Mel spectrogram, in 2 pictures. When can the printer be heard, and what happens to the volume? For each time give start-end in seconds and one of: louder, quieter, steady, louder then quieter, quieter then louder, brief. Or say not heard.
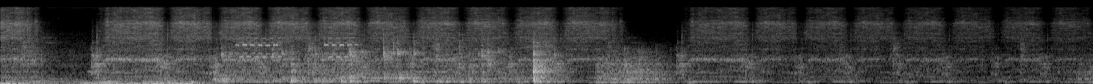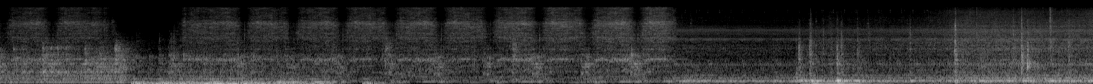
0.0-21.8 quieter then louder.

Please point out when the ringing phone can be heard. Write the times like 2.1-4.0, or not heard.
2.4-3.6.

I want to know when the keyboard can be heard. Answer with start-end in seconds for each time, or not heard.
0.0-6.8, 10.6-14.8.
